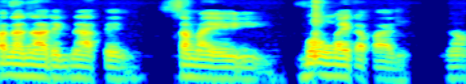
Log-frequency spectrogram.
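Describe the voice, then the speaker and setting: Against a quiet background, a man speaks at a fairly low pitch with ordinary pitch variation in a dry, close sound with no echo. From Philippines. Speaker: forex trader vlogger. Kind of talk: casual vlog update. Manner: halting.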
